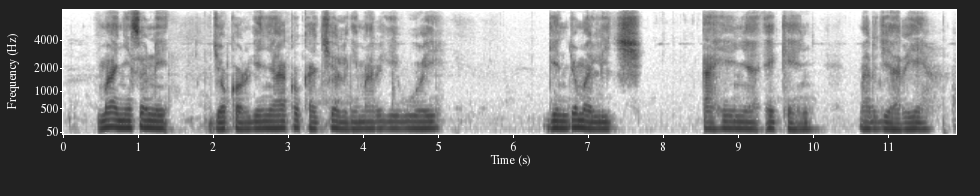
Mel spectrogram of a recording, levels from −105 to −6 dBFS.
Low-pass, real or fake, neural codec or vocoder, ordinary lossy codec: none; real; none; none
